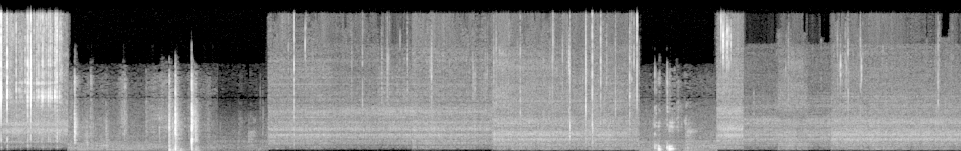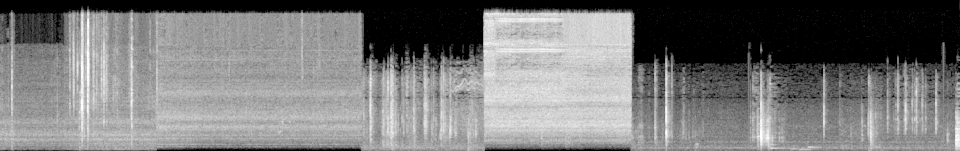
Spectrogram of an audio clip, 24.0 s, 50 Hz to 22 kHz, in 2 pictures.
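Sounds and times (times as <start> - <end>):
heat gun blowing hot air: 3.4 - 8.0, 9.0 - 16.6, 18.1 - 19.9.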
